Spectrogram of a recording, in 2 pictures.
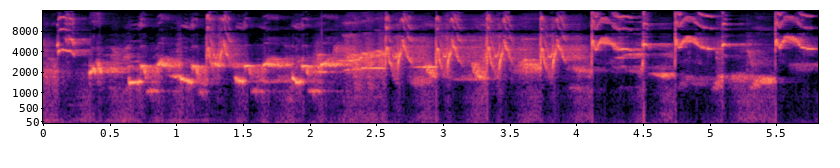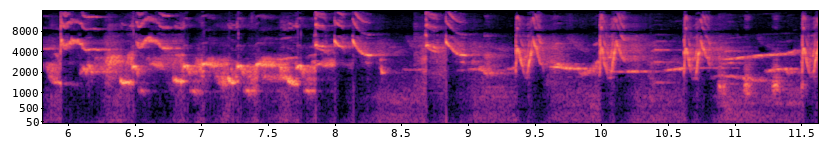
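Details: Oriental magpie-robin pouring out a continuous, dense song meant for training songbirds, rich in rapid whistles, trills, chirps and sharp harsh notes, barely pausing for about twelve seconds.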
